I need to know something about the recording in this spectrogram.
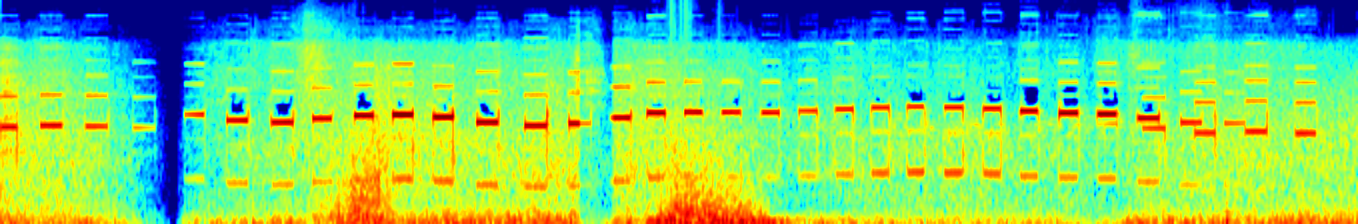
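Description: Paragliding variometer beeping in a climb: short beeps about three a second, their pitch stepping higher through the middle and dropping back a little near the end. Wind rushes over the microphone underneath, swelling twice, and the sound drops out briefly about a second in.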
